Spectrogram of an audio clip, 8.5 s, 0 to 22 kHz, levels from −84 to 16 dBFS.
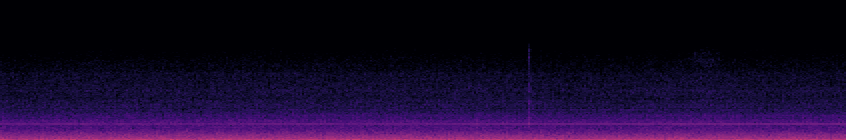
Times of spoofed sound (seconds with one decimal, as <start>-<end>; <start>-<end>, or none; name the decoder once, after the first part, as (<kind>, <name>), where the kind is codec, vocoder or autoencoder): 0.9-2.5 (vocoder, BigVGAN v2); 3.3-4.6; 6.5-7.2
